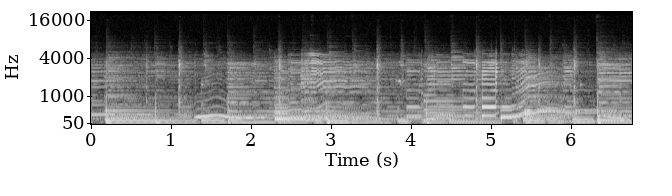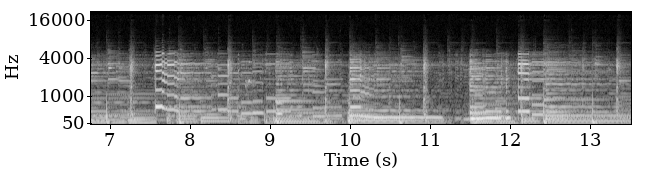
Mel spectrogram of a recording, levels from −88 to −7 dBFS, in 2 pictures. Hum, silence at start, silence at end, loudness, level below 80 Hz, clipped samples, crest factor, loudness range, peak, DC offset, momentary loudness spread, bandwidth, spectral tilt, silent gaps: none; 0 s; 0 s; -22 LUFS; -34 dBFS; under 0.1%; 20 dB; 2 LU; -2 dBFS; under 0.1%; 8 LU; 19 kHz; -6.5 dB/octave; none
